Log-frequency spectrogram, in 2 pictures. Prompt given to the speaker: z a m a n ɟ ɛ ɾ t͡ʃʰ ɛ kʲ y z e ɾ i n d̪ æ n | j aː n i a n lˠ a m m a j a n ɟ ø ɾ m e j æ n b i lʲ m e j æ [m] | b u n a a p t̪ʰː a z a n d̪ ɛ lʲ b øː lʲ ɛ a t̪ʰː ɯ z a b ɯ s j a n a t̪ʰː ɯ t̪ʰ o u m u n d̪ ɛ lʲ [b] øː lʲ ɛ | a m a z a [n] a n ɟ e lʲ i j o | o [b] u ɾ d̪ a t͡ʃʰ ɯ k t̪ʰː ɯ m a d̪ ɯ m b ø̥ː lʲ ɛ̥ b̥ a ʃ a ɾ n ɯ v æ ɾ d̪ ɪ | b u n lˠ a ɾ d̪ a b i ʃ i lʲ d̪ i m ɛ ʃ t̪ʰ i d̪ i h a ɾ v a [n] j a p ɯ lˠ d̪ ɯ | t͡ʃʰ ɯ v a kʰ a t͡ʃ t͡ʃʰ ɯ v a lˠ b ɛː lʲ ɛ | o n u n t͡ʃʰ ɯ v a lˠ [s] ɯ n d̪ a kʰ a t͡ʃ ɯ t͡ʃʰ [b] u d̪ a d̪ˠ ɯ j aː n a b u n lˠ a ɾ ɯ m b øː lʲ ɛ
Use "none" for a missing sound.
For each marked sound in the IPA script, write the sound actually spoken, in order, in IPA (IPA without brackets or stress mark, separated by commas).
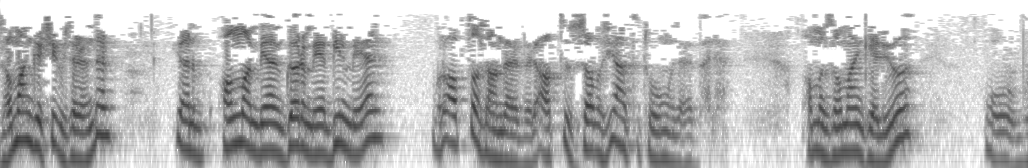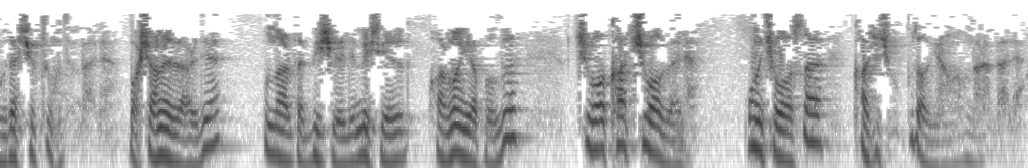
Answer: n, b, m, b, n, s, b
